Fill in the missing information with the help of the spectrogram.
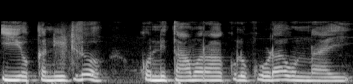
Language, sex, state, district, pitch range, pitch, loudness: Telugu, male, Telangana, Hyderabad, 185-200 Hz, 190 Hz, -13 LUFS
